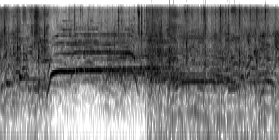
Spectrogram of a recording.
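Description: A crowd whoops and whistles loudly.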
